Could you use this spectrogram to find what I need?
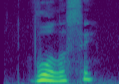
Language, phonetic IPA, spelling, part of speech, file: Russian, [ˈvoɫəsɨ], волосы, noun, Ru-волосы.ogg
- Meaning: 1. hair 2. nominative/accusative plural of во́лос (vólos)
